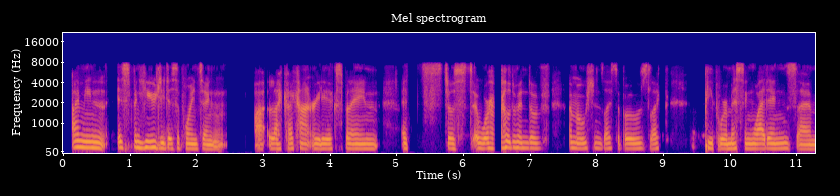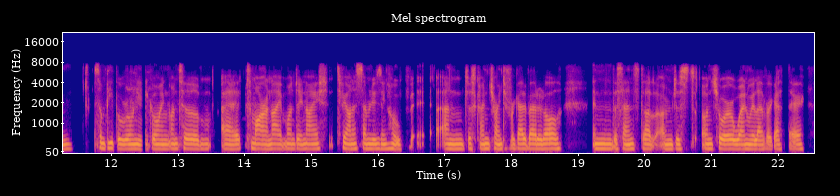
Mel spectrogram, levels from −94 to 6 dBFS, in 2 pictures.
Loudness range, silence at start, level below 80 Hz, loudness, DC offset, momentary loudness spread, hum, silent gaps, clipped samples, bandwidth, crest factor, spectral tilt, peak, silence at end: 2 LU; 0.15 s; -58 dBFS; -22 LUFS; under 0.1%; 8 LU; none; none; under 0.1%; 8 kHz; 18 dB; -5 dB/octave; -4 dBFS; 0.15 s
